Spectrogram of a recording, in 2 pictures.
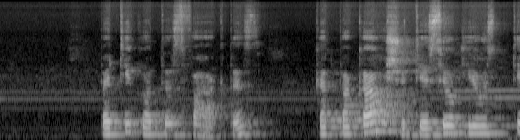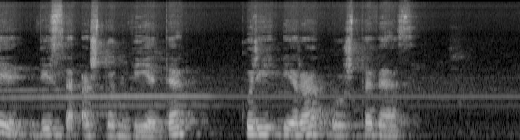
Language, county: Lithuanian, Utena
